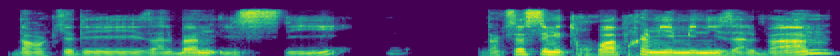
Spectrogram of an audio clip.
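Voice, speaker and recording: A man in his thirties talks at a measured pace in a fairly low, slightly mellow voice, captured in a dry, studio-quality recording. With a Franco-Ontarian French accent from his Paris birth and Ottawa upbringing, he introduces himself and his music casually, switching between French and English with easy fillers.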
